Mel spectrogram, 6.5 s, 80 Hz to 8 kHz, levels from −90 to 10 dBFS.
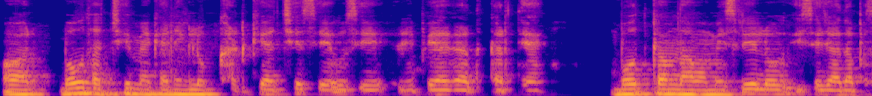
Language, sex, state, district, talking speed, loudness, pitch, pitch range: Hindi, male, Bihar, Jahanabad, 200 wpm, -17 LUFS, 145 Hz, 140-200 Hz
